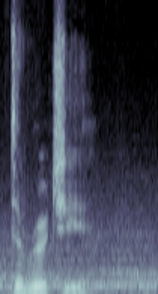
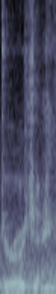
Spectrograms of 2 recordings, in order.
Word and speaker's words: DeRoche: Richard DeRoche. It's DeRucci. DeRucci? Is that how it is? DeRucci? DeRucci. Okay. I'm guessing it's French. He's never corrected me on my pronunciation, so I've just been going with DeRoche.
